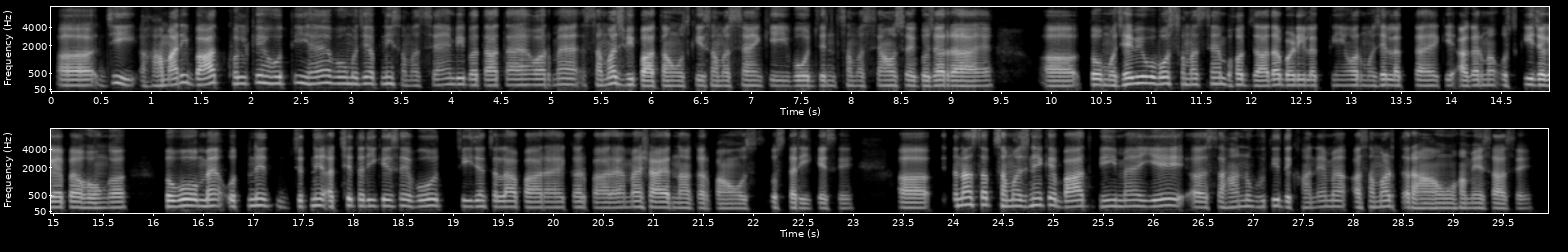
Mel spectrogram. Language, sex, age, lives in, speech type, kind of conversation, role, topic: Hindi, male, 25-29, India, conversation, advice, user, मैं अपने साथी को मुश्किल समय में सहानुभूति और समझ के साथ कैसे समर्थन दे सकता/सकती हूँ?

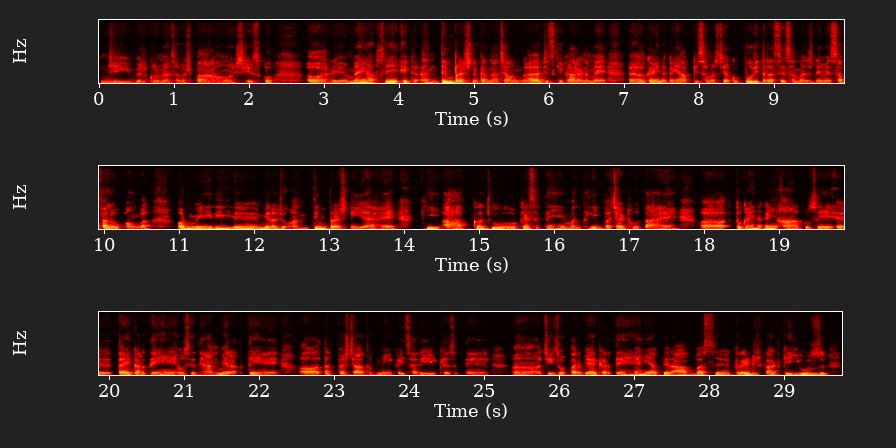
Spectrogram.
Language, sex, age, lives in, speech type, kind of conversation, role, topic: Hindi, male, 25-29, India, conversation, advice, advisor, मेरे क्रेडिट कार्ड के बिल लगातार बढ़ते जा रहे हैं, मैं क्या करूँ?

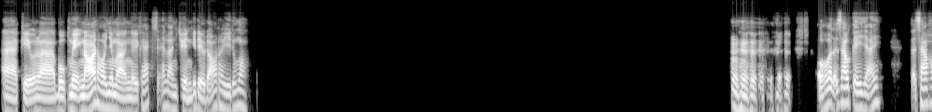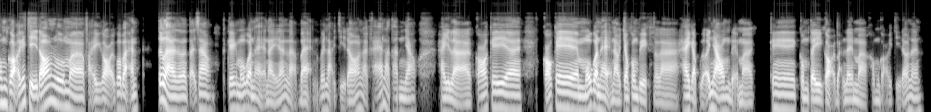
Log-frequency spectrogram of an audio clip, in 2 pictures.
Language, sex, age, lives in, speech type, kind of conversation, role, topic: Vietnamese, male, 25-29, Vietnam, conversation, podcast, host, Bạn có tin rằng có thể thẳng thắn mà vẫn tử tế không?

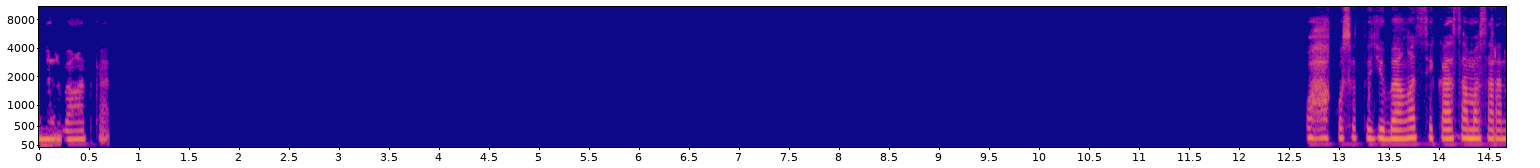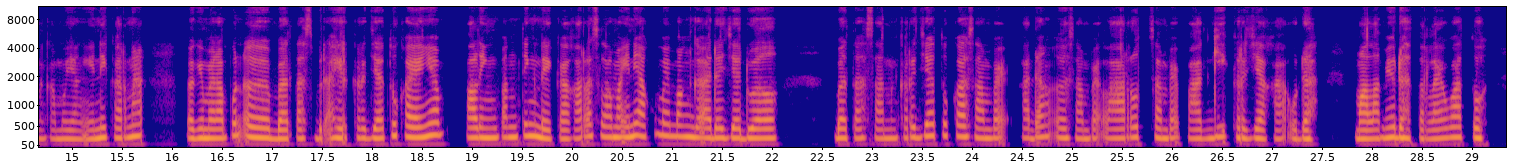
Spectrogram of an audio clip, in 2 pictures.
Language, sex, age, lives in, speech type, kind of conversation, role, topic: Indonesian, female, 30-34, Indonesia, conversation, advice, user, Bagaimana cara menyeimbangkan kerja, istirahat, dan waktu pribadi?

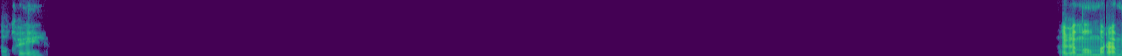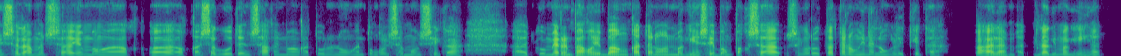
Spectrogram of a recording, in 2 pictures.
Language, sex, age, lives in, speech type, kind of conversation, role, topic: Filipino, male, 30-34, Philippines, read, expert-assistant, asker, Paano nakakatulong ang musika sa pagpapahayag ng damdamin?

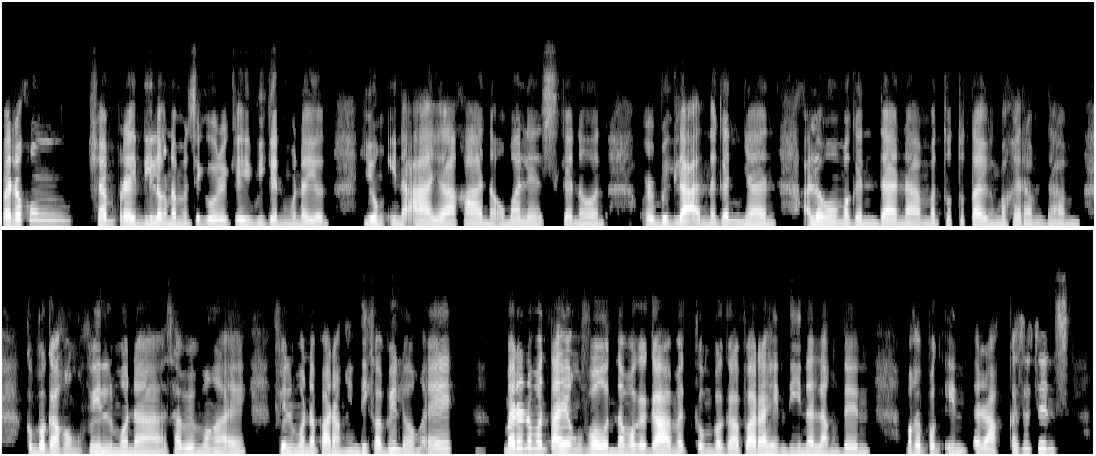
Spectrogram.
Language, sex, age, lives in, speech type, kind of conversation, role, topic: Filipino, female, 20-24, Philippines, conversation, advice, advisor, Paano ako magiging komportable kapag kasama ko ang grupo ng mga kaibigan ko?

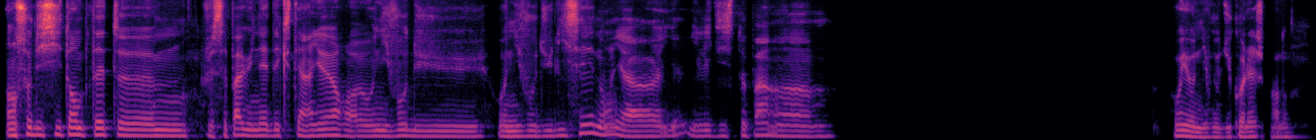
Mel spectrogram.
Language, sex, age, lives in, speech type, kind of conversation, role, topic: French, male, 50-54, Spain, conversation, advice, advisor, Pouvez-vous décrire une dispute récurrente qui ne trouve jamais de résolution ?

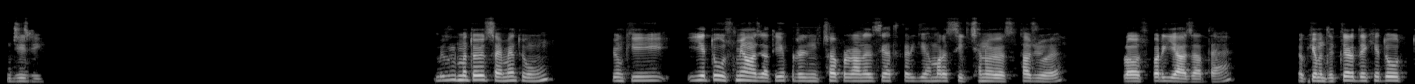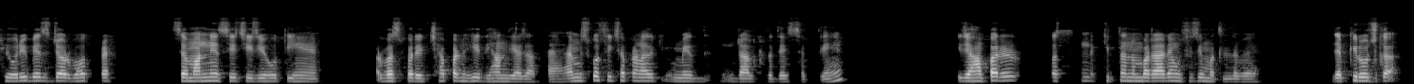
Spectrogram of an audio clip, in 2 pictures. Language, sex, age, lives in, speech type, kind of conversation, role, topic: Hindi, male, 20-24, India, conversation, unstructured, none, क्या वर्तमान परीक्षा प्रणाली छात्रों का सही और निष्पक्ष मूल्यांकन करती है?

